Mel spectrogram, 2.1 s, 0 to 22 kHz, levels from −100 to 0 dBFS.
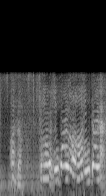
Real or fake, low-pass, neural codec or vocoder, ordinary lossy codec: fake; 5.4 kHz; codec, 16 kHz, 0.5 kbps, FreqCodec, smaller model; none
